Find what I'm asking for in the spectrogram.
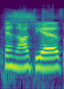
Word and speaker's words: Thénardier: Cosette is living with the Thénardiers, who I really can't just pronounce her name. – Thénardiers.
